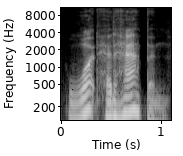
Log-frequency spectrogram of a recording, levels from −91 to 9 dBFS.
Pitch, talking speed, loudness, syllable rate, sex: 120 Hz, 165 wpm, -18 LUFS, 5.3 syllables/s, male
